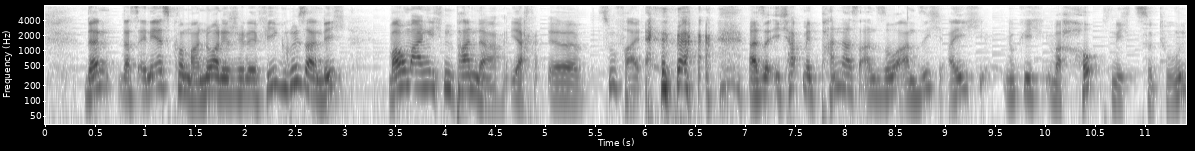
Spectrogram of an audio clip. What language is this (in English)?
German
